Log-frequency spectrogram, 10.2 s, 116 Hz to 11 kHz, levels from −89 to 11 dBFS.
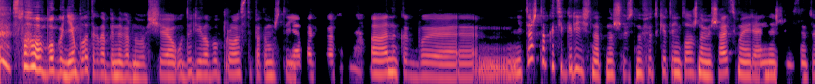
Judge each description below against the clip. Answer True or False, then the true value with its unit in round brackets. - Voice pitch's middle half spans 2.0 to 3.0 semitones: True (2.4 semitones)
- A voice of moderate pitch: False (200 Hz)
